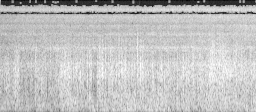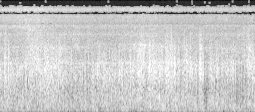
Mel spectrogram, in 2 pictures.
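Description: Wind rushing over the microphone of a moving vehicle, with vehicle and road noise underneath. It grows a little louder about a second in, then holds steady.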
